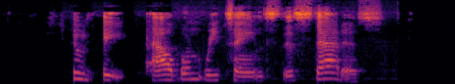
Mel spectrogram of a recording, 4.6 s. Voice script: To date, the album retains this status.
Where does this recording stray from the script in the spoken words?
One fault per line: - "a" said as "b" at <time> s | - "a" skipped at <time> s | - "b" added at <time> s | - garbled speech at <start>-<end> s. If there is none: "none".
none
